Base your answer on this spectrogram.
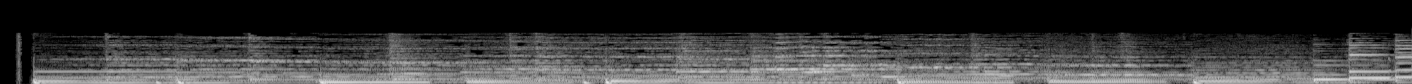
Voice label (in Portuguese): Telemensagens Amor Fem; Telemensagens 2017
